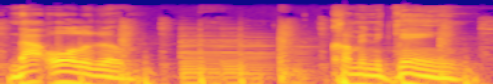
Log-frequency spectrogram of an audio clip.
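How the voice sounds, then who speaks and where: Over background music, a middle-aged man speaks slowly in a low-pitched voice. As a podcast co-host with a music industry background, he keeps it slangy and casual, checking in often with "you know what I'm saying."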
